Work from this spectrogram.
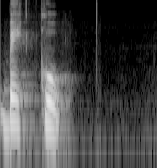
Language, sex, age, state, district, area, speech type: Kannada, female, 30-45, Karnataka, Davanagere, rural, read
